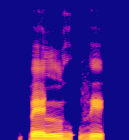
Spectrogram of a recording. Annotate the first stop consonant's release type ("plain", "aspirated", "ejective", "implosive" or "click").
plain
